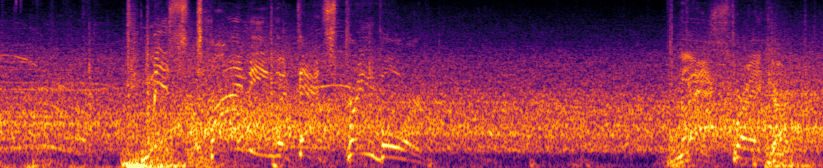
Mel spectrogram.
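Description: Heavy thuds sound as a body slams onto a wrestling mat.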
